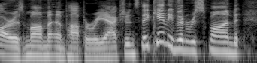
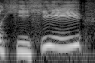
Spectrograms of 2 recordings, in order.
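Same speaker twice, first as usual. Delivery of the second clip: higher-pitched mock doll giggle; giggling doll; 7 semitones higher than usual. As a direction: voice a toy's tee-hee. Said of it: "goes the doll".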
